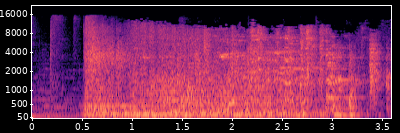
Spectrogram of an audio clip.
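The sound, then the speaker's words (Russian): A sudden, loud explosion at a café, which killed the leader of a militant group, bursts in after a brief quieter moment, followed by a sustained roaring rumble that fades toward the end. No voices are heard. “канал «Россия-1» спустя месяц после гибели лидера группировки ДНР показал с разных ракурсов этот взрыв”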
